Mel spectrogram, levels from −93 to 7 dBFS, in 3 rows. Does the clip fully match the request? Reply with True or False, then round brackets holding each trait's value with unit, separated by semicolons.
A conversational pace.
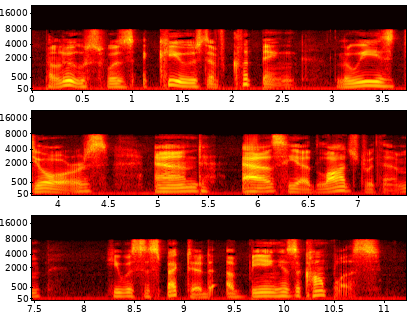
False (110 wpm)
